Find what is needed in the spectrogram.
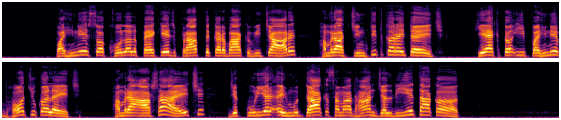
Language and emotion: Maithili, fearful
